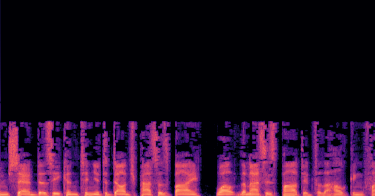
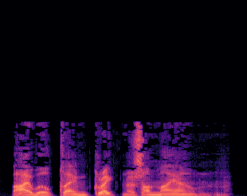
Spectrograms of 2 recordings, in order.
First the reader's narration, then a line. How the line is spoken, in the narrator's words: the gladiator replied gruffly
